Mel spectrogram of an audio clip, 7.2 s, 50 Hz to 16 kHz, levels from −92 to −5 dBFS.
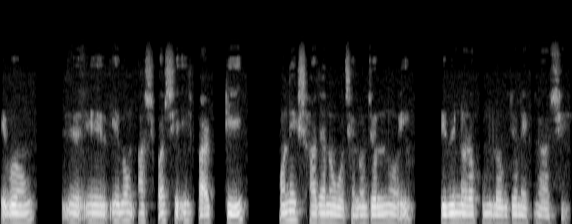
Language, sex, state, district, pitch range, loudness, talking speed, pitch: Bengali, male, West Bengal, Dakshin Dinajpur, 115-125 Hz, -21 LUFS, 135 wpm, 120 Hz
